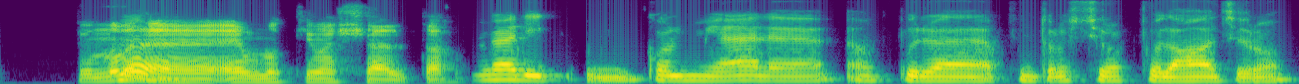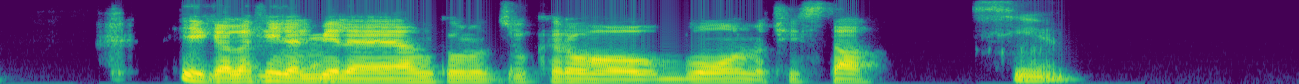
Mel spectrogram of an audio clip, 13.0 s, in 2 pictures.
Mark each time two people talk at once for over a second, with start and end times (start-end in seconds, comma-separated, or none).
none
